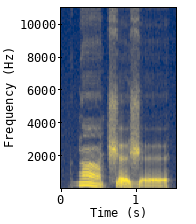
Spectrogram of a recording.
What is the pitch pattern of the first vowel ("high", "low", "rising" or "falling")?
falling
